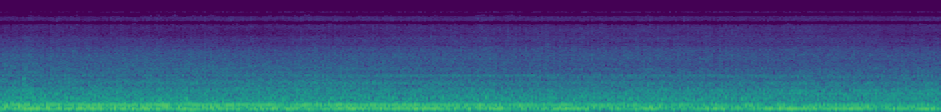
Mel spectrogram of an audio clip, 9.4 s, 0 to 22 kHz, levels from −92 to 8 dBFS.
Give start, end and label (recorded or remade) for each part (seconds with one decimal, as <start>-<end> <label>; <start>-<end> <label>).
0.0-8.1 recorded; 8.1-9.0 remade; 9.0-9.4 recorded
